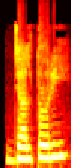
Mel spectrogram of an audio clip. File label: "jaltori", Punjabi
